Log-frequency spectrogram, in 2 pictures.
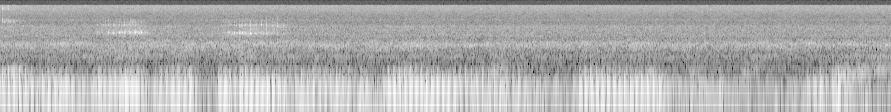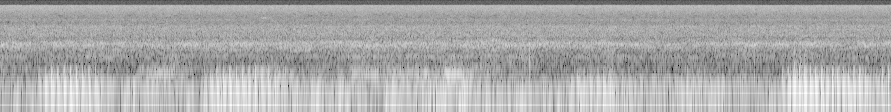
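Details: Cats snuggling with dogs on a cold winter day; low, rumbling purr in pulsing bursts that swell and fade every second or so, with a couple of faint high squeaks early on.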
